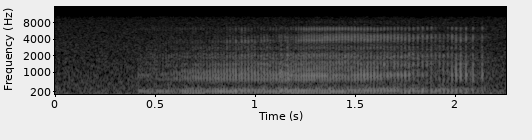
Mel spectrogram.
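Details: Male pet cat named Willy with a sinus problem, snoring: one long raspy breath with a buzzy, vibrating tone lasting about two seconds over a low steady hum.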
